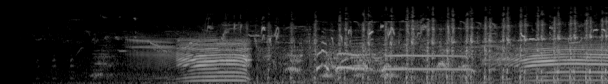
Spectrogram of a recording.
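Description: A cow mooing twice, about two seconds in and again near the end, as in a cartoon sound effect. Short whistly tones and clicks come between the moos, and the sound fades in from silence over the first second.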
